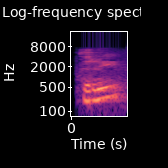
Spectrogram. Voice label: "3" Belarusian

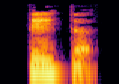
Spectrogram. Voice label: "tete", Albanian

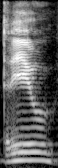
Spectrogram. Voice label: "driu" Bavarian

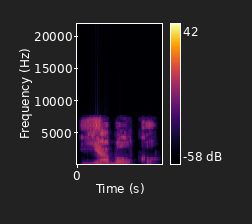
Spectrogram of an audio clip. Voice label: "jabolko", Macedonian

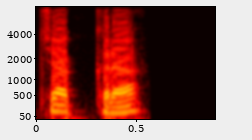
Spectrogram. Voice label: "chakra", Sanskrit

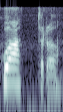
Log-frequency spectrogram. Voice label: "quattro", Italian

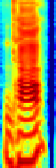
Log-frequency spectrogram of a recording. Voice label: "dhaa", Sanskrit

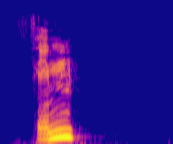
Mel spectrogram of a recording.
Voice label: "fimm", Icelandic

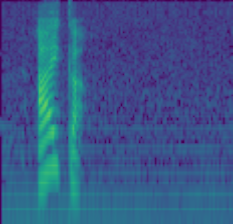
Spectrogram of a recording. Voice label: "aika", Mittani

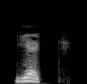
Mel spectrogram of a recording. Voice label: "yek", Farsi

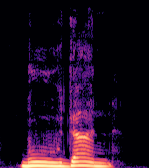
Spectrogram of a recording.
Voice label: "buudan", Persian

